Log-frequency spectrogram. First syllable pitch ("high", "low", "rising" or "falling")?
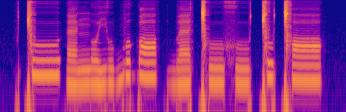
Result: high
